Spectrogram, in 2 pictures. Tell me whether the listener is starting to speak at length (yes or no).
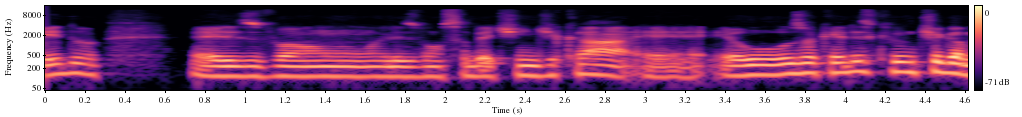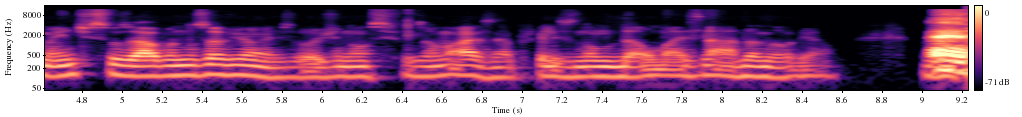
no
